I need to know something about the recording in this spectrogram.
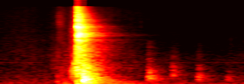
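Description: A golf driver striking a teed ball at speed: one sharp, loud crack with a short ring-out, followed by a few faint knocks.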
